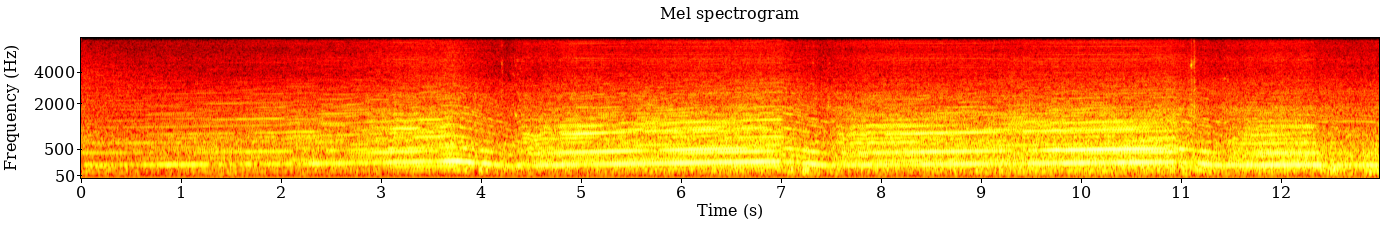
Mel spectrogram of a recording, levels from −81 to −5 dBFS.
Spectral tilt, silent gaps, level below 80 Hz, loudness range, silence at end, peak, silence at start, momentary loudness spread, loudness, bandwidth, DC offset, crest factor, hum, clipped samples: -5.5 dB/octave; none; -42 dBFS; 4 LU; 0 s; 0 dBFS; 0 s; 10 LU; -14 LUFS; 8 kHz; 1%; 14 dB; none; under 0.1%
